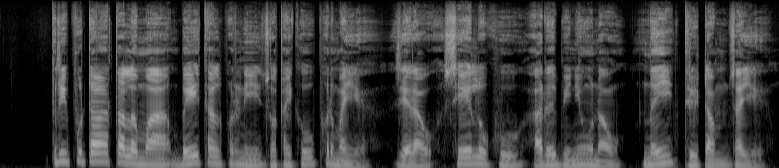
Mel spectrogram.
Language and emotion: Bodo, neutral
